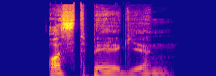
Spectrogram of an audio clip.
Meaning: Eastern Belgium
- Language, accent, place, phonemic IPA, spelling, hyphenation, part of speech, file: German, Germany, Berlin, /ˈɔstˌbɛlɡi̯ən/, Ostbelgien, Ost‧bel‧gi‧en, proper noun, De-Ostbelgien.ogg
